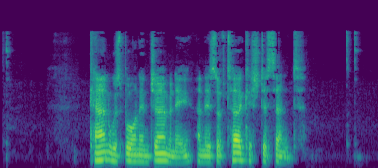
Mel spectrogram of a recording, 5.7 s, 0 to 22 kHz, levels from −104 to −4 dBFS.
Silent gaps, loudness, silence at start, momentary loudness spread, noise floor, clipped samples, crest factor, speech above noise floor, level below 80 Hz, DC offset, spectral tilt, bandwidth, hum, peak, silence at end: none; -26 LUFS; 0.1 s; 12 LU; -81 dBFS; under 0.1%; 22 dB; 55 dB; -70 dBFS; under 0.1%; -5 dB/octave; 11.5 kHz; none; -6 dBFS; 0.35 s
